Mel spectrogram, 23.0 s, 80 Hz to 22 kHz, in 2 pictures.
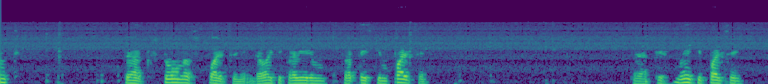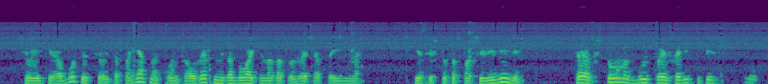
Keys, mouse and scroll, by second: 1.7-3.1 middle drag, 3.8-4.9 middle drag, 5.4 shift+middle click, 6.9 middle click, 10.8 r, 14.1 ctrl+z, 16.0 shift+middle click, 16.9 middle click, 17.9 shift+middle click, 19.1-20.4 middle drag, 20.8 middle click, 22.3-23.0 middle drag.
